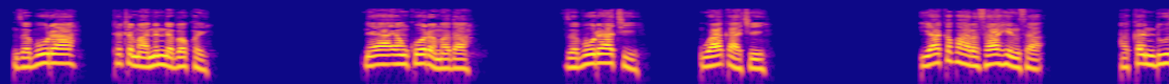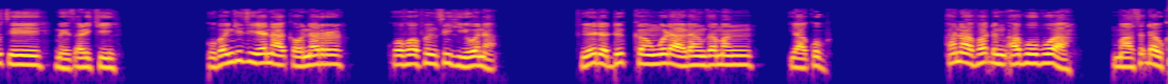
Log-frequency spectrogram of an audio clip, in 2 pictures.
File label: hausa bible drama, psalms; hausa bsn nt drama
